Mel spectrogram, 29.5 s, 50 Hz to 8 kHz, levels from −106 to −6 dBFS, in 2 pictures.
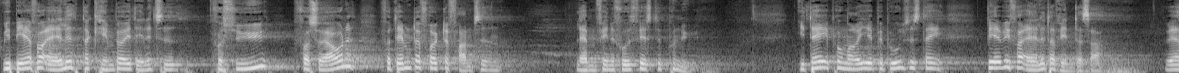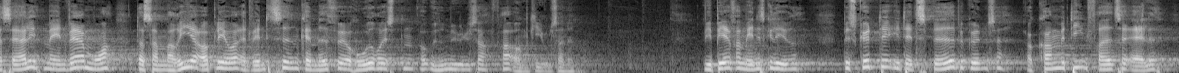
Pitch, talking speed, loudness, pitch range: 170 Hz, 145 wpm, -25 LUFS, 150-185 Hz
